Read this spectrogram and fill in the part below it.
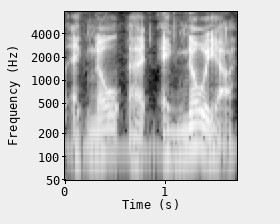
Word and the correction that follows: Agonia: I was about to say Agnolia, but that's not it. Agonia.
